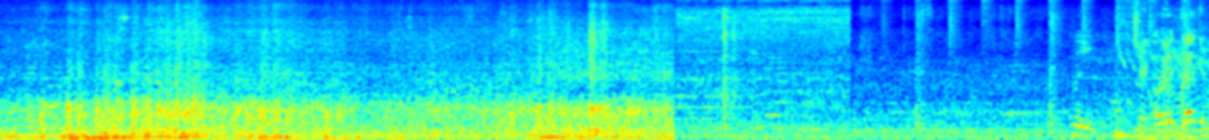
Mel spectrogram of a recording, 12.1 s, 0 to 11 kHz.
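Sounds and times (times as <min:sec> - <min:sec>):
train wheels clattering on rails: 0:00.0 - 0:07.4.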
